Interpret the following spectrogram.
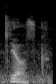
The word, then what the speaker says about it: kiosk: Il faut supprimer la dernière consonne : Kiosk .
